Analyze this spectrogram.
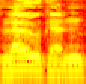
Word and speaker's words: Logxn: everything everywhere everywhere yes Logan is it's it's pronounced Logan but it's log10 yeah right this is correcting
